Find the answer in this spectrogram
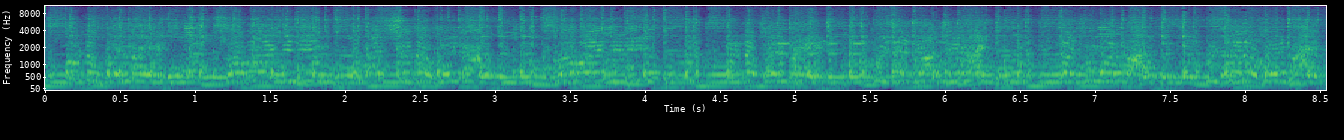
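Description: Loud live dance music with a steady beat: repeating bass notes, percussion and a melody line, with a man singing over a microphone.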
